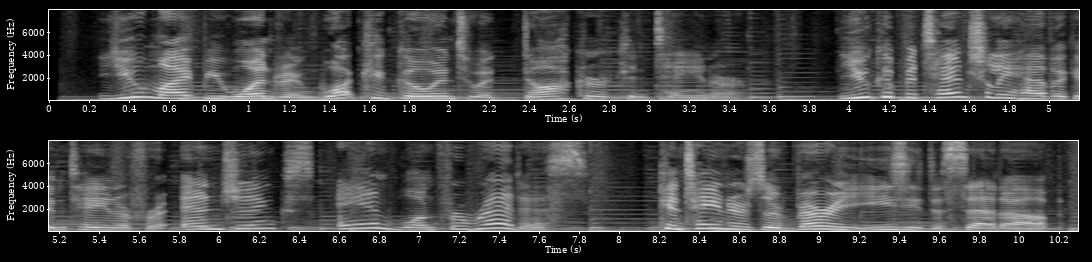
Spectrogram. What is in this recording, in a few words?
Elearning, voice over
